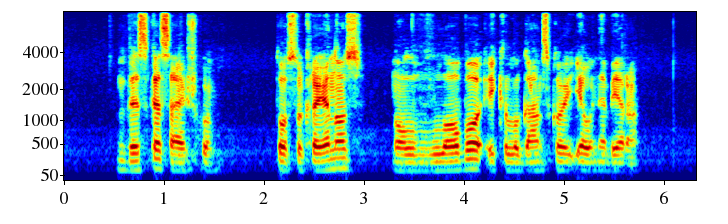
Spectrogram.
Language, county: Lithuanian, Kaunas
